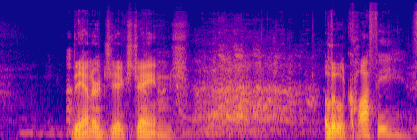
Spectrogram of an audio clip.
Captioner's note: laughter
